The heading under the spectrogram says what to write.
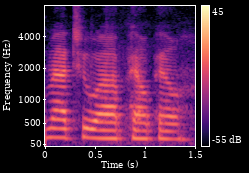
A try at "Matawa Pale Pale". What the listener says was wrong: No, you got to pronounce the vowels.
